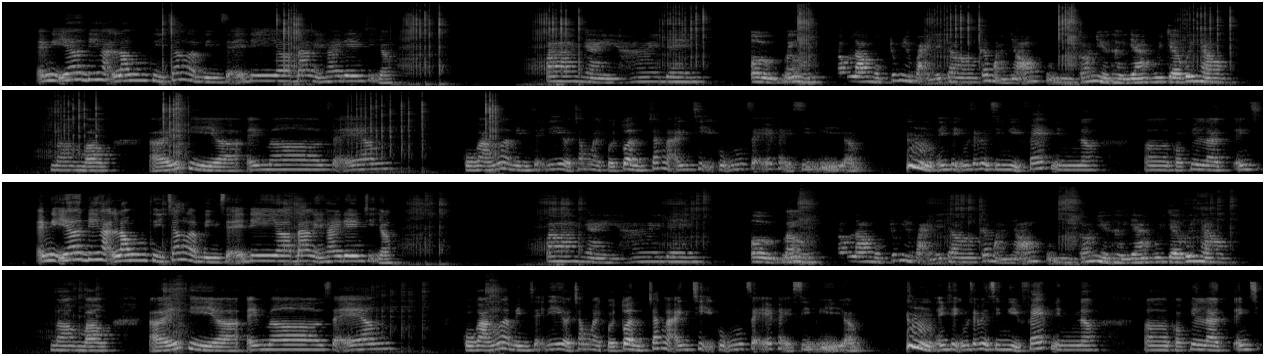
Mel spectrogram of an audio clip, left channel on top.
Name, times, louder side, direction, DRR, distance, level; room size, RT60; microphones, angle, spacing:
voice 1, 0.3-4.0 7.8-8.2 13.1-16.5 17.2-21.3 21.7-25.2, right 3 dB, 45° right, 0.6 m, -32 dB
sound 1, 1.5-1.7 2.7-3.1 3.5-3.6 3.8-4.5 5.1-5.8 6.5-7.0 7.9-8.2 9.1-9.8 10.5-10.8 11.6-12.3 12.9-13.6 14.2-14.5 15.2-15.4 15.9-16.9 17.4-17.6, left 8 dB, 80° left, 1.0 m, -42 dB
voice 2, 5.4-7.0 7.5-12.3, left 1 dB, 60° left, 2.0 m, -33 dB
9.7 x 3.6 x 3.9 m
head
